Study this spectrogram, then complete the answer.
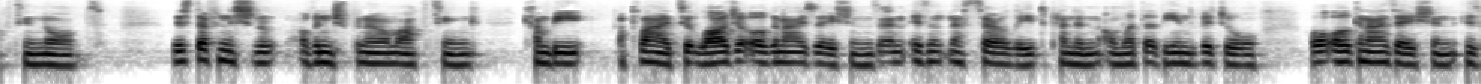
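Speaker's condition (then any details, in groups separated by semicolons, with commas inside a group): No condition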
